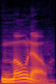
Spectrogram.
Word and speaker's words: Mono: It's pronounced Mono. – Mono. – Mono, not mono.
